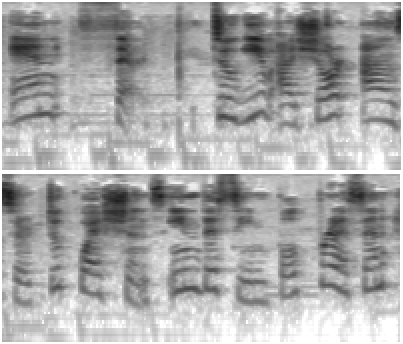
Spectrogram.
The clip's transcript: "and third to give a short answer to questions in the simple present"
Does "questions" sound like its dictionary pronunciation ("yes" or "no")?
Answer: no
